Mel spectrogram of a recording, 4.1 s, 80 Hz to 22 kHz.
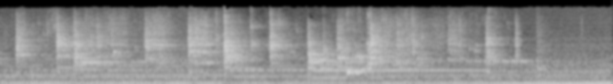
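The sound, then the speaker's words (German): A spoon stirs a lye solution (40 grams of lye pearls in 1 liter of water) in a bowl until it dissolves, with steady, rhythmic scraping and light clinks against the sides, fairly quiet, with a faint ringing tone underneath and no talking. “Das Ganze verrühre ich jetzt mit einem Löffel, bis es sich aufgelöst hat.”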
